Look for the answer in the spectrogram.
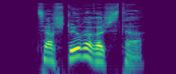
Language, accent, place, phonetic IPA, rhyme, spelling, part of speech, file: German, Germany, Berlin, [t͡sɛɐ̯ˈʃtøːʁəʁɪʃstɐ], -øːʁəʁɪʃstɐ, zerstörerischster, adjective, De-zerstörerischster.ogg
- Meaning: inflection of zerstörerisch: 1. strong/mixed nominative masculine singular superlative degree 2. strong genitive/dative feminine singular superlative degree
